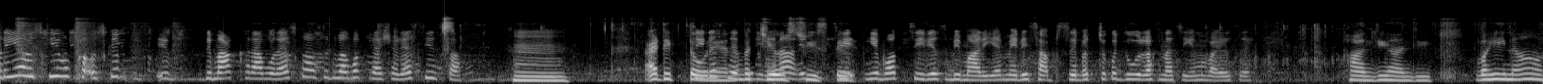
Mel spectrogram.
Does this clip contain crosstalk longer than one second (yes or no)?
yes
